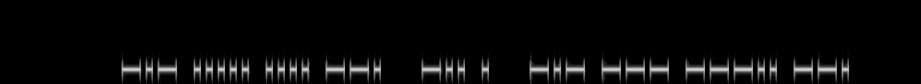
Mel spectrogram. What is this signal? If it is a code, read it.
Morse code, heard as a keyed tone, about 20 wpm, 700 Hz. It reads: K5HG DE KO8G
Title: USA Callsign DE Callsign - 4 Characters - 20wpm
